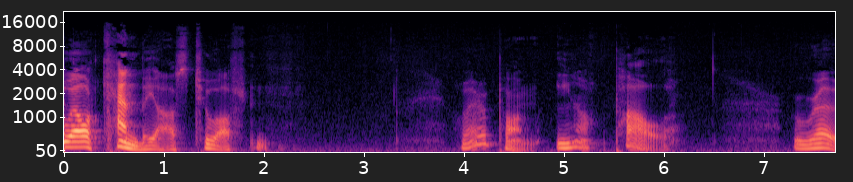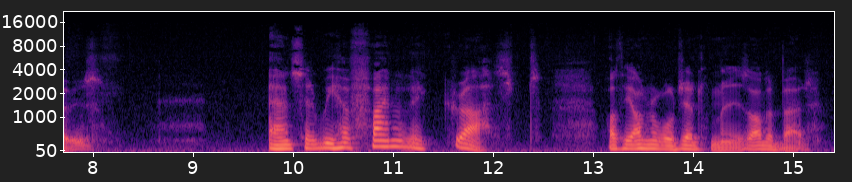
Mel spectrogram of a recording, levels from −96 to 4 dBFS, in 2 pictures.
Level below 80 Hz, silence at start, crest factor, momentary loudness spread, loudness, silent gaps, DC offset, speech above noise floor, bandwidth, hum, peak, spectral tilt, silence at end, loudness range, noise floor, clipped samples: -50 dBFS; 0 s; 24 dB; 19 LU; -26 LUFS; none; under 0.1%; 36 dB; 11 kHz; none; -2 dBFS; -8 dB/octave; 0.25 s; 4 LU; -61 dBFS; under 0.1%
